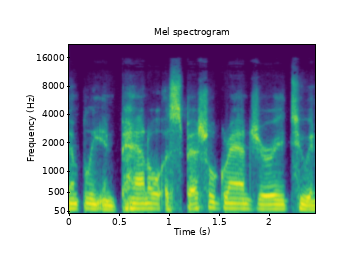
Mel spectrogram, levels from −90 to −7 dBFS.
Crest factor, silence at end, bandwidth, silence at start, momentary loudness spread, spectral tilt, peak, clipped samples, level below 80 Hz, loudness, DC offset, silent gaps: 10 dB; 0 s; 12 kHz; 0 s; 2 LU; -5 dB/octave; 0 dBFS; under 0.1%; -44 dBFS; -12 LUFS; under 0.1%; none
